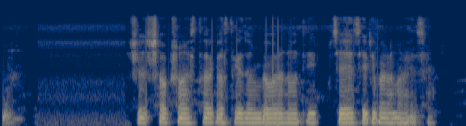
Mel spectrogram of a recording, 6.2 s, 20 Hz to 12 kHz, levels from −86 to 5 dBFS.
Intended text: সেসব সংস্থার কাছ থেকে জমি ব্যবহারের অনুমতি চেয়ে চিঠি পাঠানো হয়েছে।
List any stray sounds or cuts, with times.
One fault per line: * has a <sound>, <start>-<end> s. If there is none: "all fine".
all fine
